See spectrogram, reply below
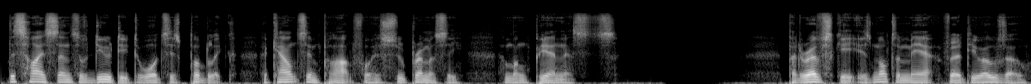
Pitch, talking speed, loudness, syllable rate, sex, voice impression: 90 Hz, 130 wpm, -19 LUFS, 5.0 syllables/s, male, masculine, very adult-like, slightly thick, cool, slightly calm, reassuring, slightly elegant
